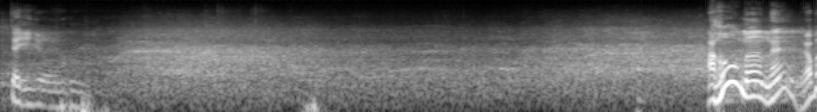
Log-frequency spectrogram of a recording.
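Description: A large crowd laughs and murmurs.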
